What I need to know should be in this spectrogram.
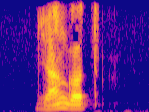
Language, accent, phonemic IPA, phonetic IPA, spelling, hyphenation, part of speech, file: Armenian, Eastern Armenian, /ʒɑnˈɡot/, [ʒɑŋɡót], ժանգոտ, ժան‧գոտ, adjective, Hy-ժանգոտ.ogg
- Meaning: 1. rusty 2. gloomy 3. squeaky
